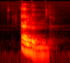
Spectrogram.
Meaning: plural of l
- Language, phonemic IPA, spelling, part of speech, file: Dutch, /ɛlɘ(n)/, l'en, noun, Nl-l'en.ogg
